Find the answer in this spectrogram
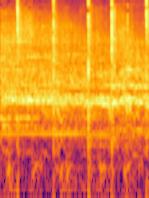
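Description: Group singing or chanting, the voices wavering in pitch, with sharp percussive strikes at an uneven pace of two to three a second, accompanying a traditional Ghanaian line dance.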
